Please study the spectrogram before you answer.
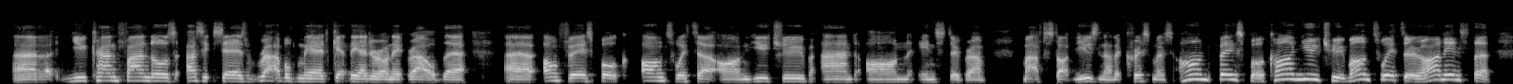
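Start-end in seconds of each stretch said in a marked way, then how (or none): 11.8-14.9 American-sounding accent, pitched up. Listing where the channel can be found: American accent. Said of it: "the American accent came out there".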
